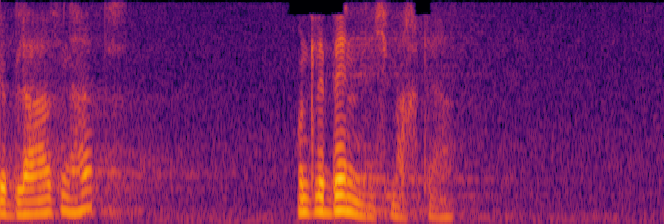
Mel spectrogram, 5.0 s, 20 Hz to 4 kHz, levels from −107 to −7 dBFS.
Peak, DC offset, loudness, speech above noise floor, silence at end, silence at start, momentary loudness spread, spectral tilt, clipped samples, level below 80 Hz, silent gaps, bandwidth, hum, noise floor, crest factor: -12 dBFS; under 0.1%; -32 LUFS; 30 dB; 1.6 s; 0 s; 22 LU; -7.5 dB/octave; under 0.1%; -64 dBFS; none; 4 kHz; none; -62 dBFS; 22 dB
